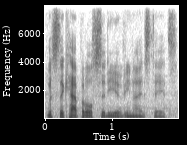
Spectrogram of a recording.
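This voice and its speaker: A man's voice: deep voice, fast talker. A man in casual banter, teasing and throwing in short quips and questions. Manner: teasing, interjecting.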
